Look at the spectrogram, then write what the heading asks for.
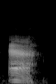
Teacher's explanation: I tend to slightly alter the alpha so it's pronounced a little bit more nasal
